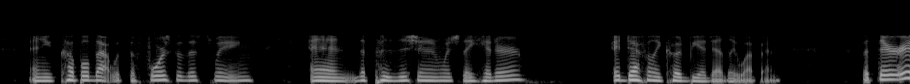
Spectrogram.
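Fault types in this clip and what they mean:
The speech has passed through G.711 telephone coding, which sounds like the A-law variant at 64 kbps, so nothing above about 3.8 kHz reaches the ear, and the coding leaves at most a faint noise that follows the level of the speech.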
